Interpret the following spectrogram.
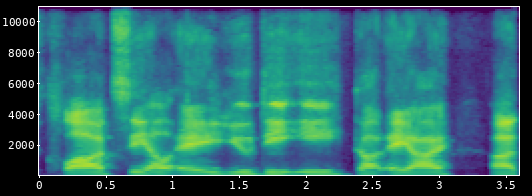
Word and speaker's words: Claude: to anyone who wants to know how to pronounce it it's Claude c-l-a-u-d-e dot a I uh that way you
